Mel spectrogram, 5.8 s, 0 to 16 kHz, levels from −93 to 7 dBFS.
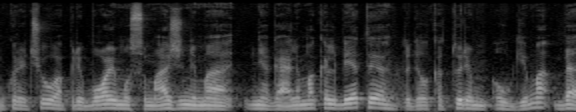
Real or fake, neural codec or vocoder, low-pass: real; none; 14.4 kHz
